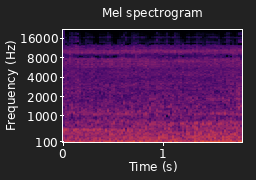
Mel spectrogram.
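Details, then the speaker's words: 1998 Oldsmobile Aurora V8 warming up: low, soft, even rumble with no surging, misses or ticks; check engine light and low coolant warning still on despite full coolant, owner suspects a sensor; normal idle. "Got a lot of coolant in it, so maybe it's just a sensor. Sounds so good. I wonder what a coolant temperature sensor that on here. So yeah, it sounds so good."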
